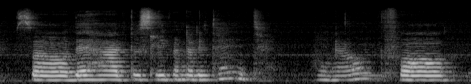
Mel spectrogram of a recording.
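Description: Audible room echo surrounds a woman's fairly high-pitched voice. She speaks at a very slow pace. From Haiti. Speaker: Haitian immigrant parent; interviewee. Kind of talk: interview. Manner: halting. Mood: calm, sometimes smiling.

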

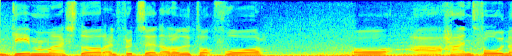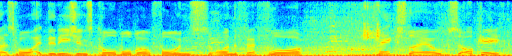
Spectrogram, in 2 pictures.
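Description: A man speaks at a fairly slow pace while loud background noise carries on. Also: ordinary pitch variation. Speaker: travel vlogger. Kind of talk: casual vlog chat. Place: market. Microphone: phone near.

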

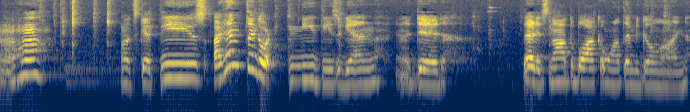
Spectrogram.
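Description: A woman's fairly high voice with ordinary pitch variation, a fairly slow pace and long, frequent pauses, over noticeable background noise. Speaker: gaming YouTuber. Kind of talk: casual gameplay commentary. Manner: rambling, filler-heavy.

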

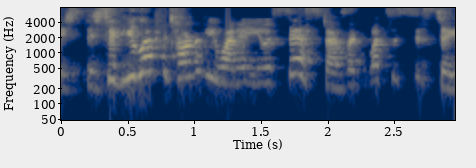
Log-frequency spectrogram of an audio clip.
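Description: A woman uses a raised, projected voice with lively intonation. The background is quiet. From Southern California. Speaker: fashion and beauty photographer. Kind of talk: casual interview chat. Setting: video call from home. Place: home room. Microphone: video call.

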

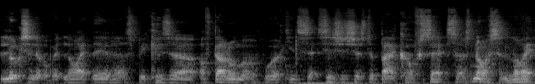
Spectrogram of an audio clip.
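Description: The man talks at a fairly quick pace. Room echo is audible. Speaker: comedic gym instructor. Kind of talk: tutorial. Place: garage. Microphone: camera far.

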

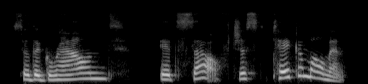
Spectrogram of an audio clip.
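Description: Lively intonation comes through over a quiet background. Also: woman. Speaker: mindfulness guide. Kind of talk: guided meditation. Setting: video call. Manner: slow. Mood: calm, soothing, slow. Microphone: video call.

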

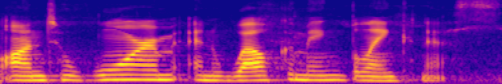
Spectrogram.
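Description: A woman's voice comes across solemn, with a bright, sharp tone. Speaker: multifaith chaplain. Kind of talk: benediction prayer at a graduation ceremony. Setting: stage with audience at commencement. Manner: solemn, measured, reverent. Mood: calm, solemn, warm. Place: stage. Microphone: podium.

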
